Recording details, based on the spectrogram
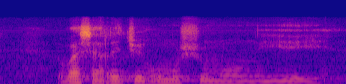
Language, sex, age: Northern Sotho, male, 25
